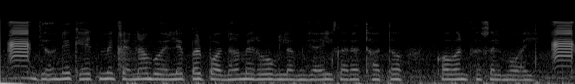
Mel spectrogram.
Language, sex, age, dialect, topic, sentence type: Bhojpuri, female, 18-24, Western, agriculture, question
